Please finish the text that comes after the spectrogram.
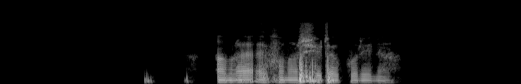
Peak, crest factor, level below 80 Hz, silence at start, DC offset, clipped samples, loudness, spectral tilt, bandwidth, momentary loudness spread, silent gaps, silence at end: -6 dBFS; 24 dB; -56 dBFS; 1.45 s; under 0.1%; under 0.1%; -26 LUFS; -7.5 dB/octave; 7.4 kHz; 24 LU; 1.59-1.83 s, 2.02-2.14 s; 1.25 s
